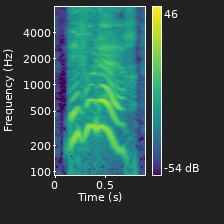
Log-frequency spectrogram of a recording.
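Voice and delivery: high, loud, choked alarm; strangled cry. A narrator's reading. Mother fearing burglars, strangled loud cry. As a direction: cry out with the throat tightening in fear. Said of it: "d'une voix étranglée".

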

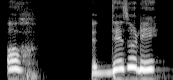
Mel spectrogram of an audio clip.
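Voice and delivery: high-pitched little mouse saying sorry; quick apology in a high squeaky mouse voice; apologetic mouse. A narrator's reading. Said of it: "s'excusa la souris".

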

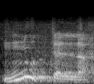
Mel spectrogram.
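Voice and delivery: "Nutella" as noo-TEL-la, low pitched; low-voiced "Nutella" with an oo first syllable; echoed pronunciation. Shown as a demonstration. Repeating the friend's correction, low "Nutella" with oo. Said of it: "Non, on dit Nutella".

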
